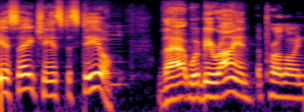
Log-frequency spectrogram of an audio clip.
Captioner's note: beeping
